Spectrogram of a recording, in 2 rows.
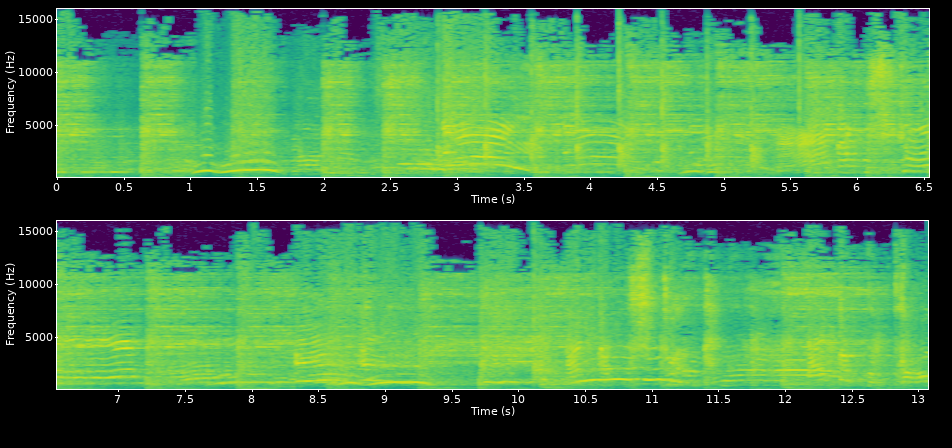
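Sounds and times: dance music with bass beat: 0.0 - 13.0
crowd cheering and screaming: 0.1 - 12.7.

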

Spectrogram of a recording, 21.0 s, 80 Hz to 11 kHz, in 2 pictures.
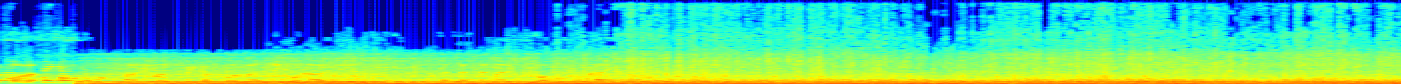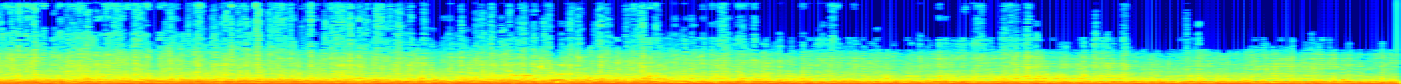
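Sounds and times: rocket engine roaring: 0.4 - 21.0.

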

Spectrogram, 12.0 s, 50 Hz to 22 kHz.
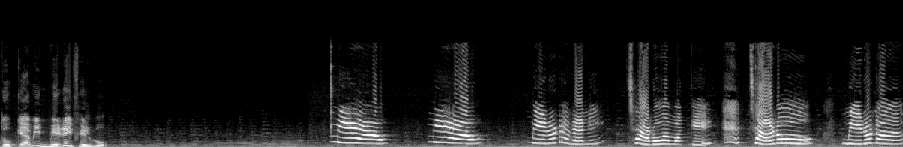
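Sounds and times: background music: 0.0 - 12.0
cat meowing: 4.4 - 7.7.

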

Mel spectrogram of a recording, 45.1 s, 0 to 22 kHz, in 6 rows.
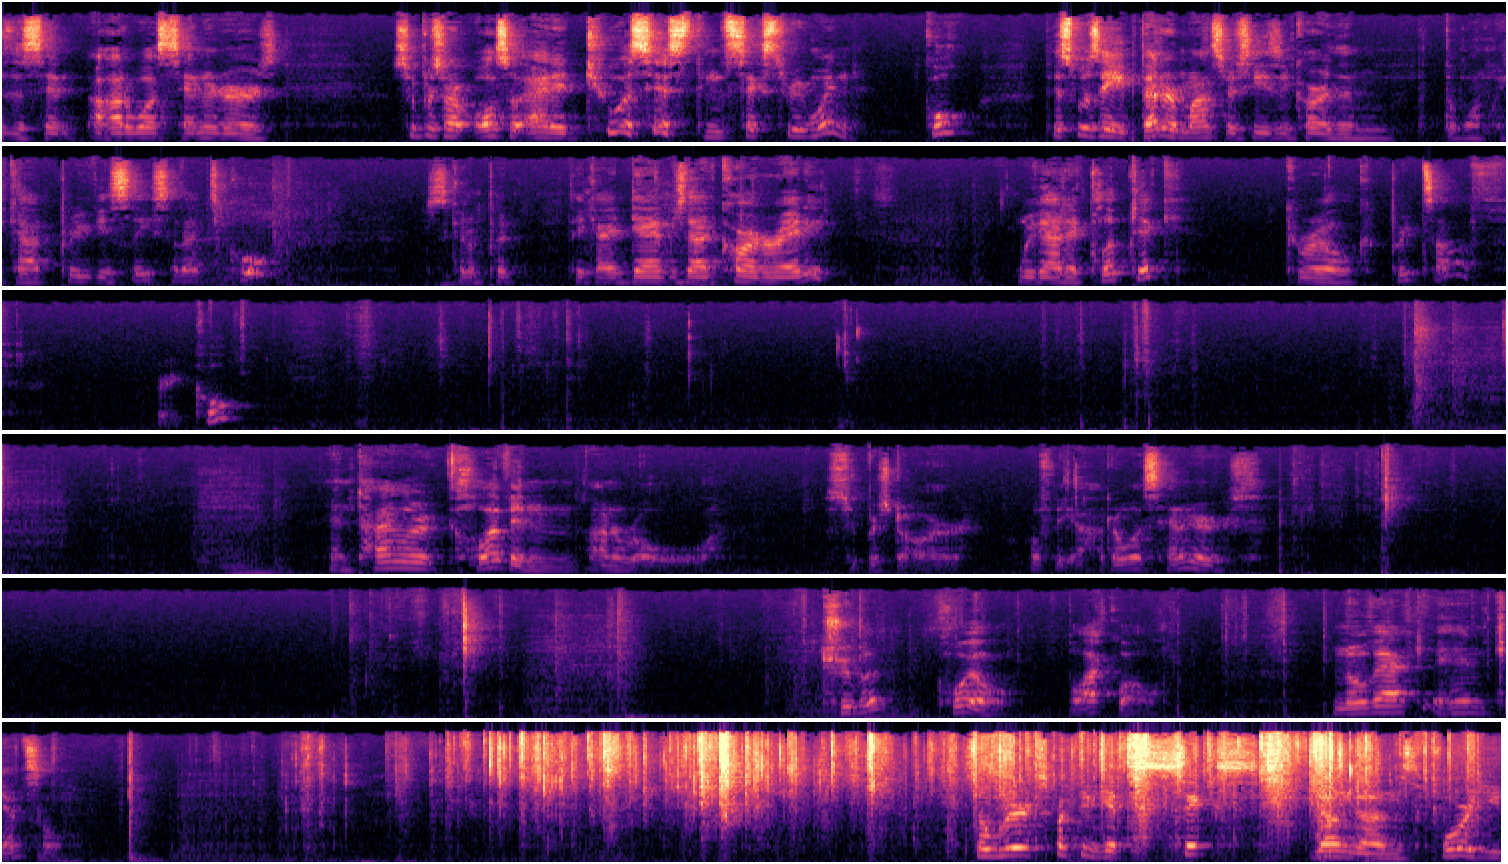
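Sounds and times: cards rustling: 35.9 - 36.8, 38.8 - 45.0
foil wrapper crinkling and tearing: 38.9 - 45.0.

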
